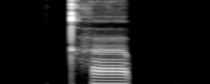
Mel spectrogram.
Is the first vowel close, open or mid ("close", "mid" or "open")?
open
